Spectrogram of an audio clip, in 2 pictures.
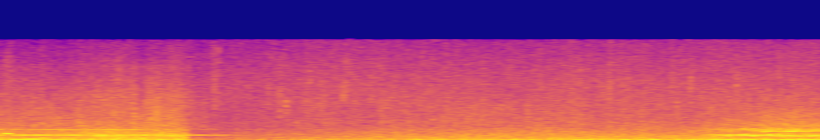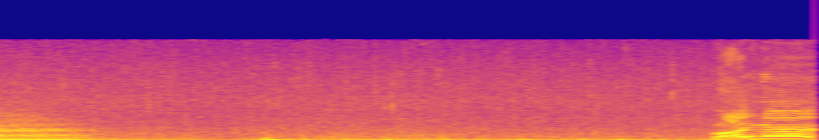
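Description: Heavy rain pouring steadily, with a low roll of thunder swelling about four seconds in. A film's background music cuts off about a second in, and a man's voice cries out near the end.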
